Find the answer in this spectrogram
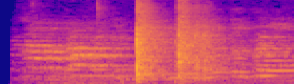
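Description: A small child's hands clapping twice, about a second in, a third of a second apart. Behind them, a television soundtrack with singing plays.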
